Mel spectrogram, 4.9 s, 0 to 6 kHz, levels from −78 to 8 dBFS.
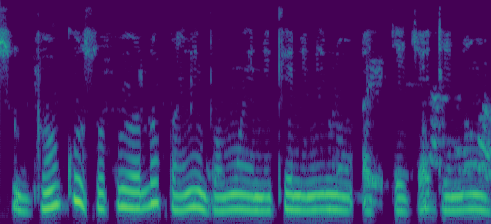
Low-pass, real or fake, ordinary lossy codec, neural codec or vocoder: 5.4 kHz; real; none; none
